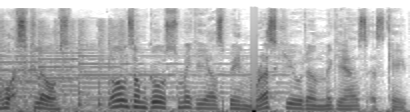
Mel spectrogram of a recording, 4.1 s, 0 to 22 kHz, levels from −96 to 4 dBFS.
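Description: Invalid numbers at full scale occur from 2.52 to 2.56 s. A calculation in the processing chain produced infinite or invalid values, and these were clamped to the largest positive or negative sample value, so the output is pinned at one extreme value, far beyond the audio's peaks, for a 40 ms block. The wave has no motion inside that stretch, only the sudden jumps onto and off the rail. At this length the two jumps merge into a single loud bang.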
